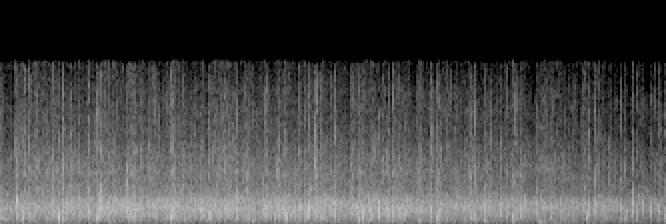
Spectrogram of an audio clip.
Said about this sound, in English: Thank you, my son. Okay, give him a round of applause.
